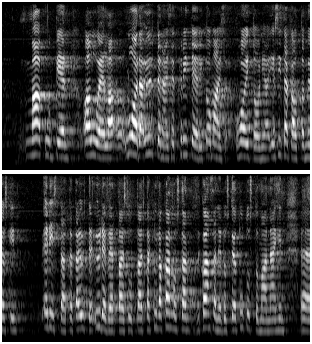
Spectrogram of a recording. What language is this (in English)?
Finnish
